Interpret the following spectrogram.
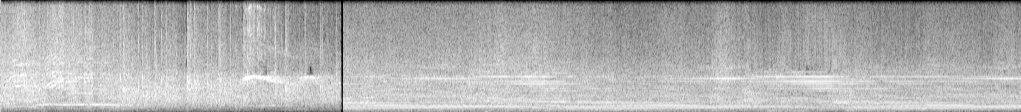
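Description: Audience applause, cut off suddenly about three and a half seconds in by a steady drone of several held notes, a Carnatic-style accompaniment drone.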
